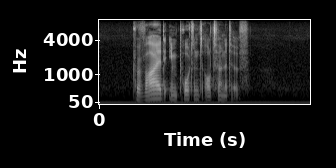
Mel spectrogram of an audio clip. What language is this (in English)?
English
